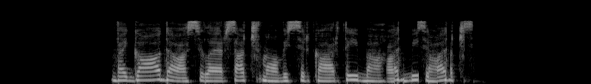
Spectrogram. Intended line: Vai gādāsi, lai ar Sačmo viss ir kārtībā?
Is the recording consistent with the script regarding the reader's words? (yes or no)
no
